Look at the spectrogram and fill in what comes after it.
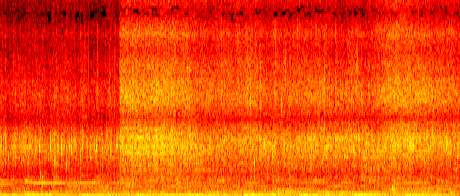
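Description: Greens frying in hot oil in a large iron kadai, a dense steady sizzle that grows louder about a second and a half in, over background music with a steady bass line.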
